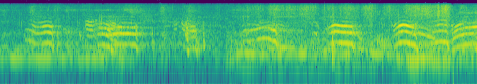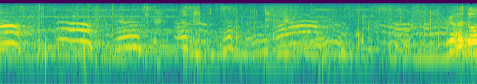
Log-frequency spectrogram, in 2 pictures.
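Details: Newborn American Pit Bull Terrier puppies, filmed at birth in Egypt, give high, arching squeals and whines, overlapping one after another.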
